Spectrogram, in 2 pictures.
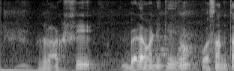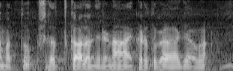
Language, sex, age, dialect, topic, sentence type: Kannada, male, 51-55, Central, agriculture, statement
